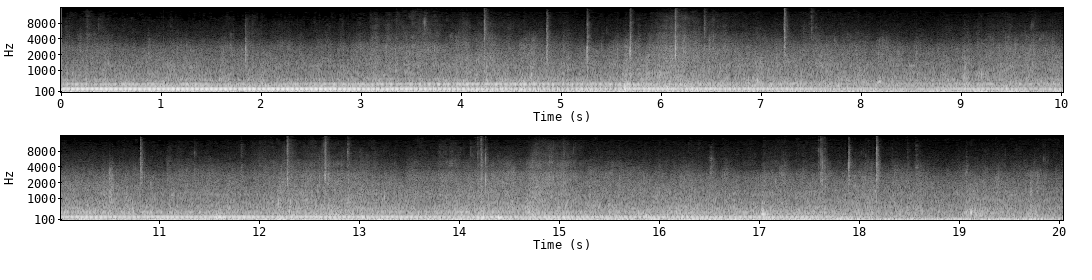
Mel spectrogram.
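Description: An engine running steadily, a low even hum that fades out near the end, over a constant low rumble.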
